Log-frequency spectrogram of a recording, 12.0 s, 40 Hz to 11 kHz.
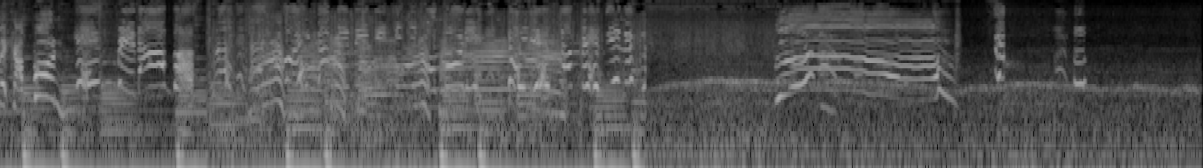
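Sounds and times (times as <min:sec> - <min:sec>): cartoon woman wailing: 0:02.4 - 0:06.3.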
